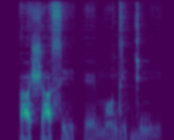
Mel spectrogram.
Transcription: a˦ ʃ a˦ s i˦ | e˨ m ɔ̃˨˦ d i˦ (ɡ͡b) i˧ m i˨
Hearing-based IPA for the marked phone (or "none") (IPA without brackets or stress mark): ɡ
